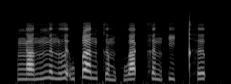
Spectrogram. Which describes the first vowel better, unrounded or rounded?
unrounded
